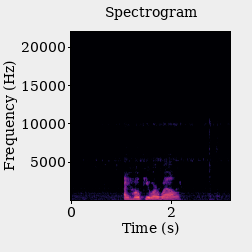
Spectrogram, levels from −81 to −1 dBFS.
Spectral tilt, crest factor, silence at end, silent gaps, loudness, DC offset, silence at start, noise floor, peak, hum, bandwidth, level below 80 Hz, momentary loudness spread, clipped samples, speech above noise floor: -7 dB/octave; 16 dB; 1 s; none; -37 LUFS; under 0.1%; 1.05 s; -70 dBFS; -24 dBFS; none; 12.5 kHz; -82 dBFS; 10 LU; under 0.1%; 34 dB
